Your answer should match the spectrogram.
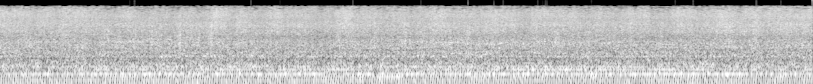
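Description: Wakesurf boat's inboard engine running steadily under way, a constant low drone, mixed with the rush of water from the wake and wind on the microphone.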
